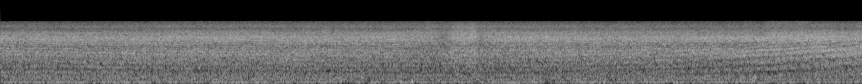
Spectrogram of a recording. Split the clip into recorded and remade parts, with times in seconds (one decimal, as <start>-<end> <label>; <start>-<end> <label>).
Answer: 0.0-8.6 recorded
